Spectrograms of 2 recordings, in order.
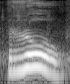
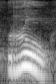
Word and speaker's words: rho: ध्यान से देखिए मैंने इस word को क्या pronounce किया है, rho, R H O. आप भी मेरे साथ pronounce कीजिए, what is this word called, rho.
